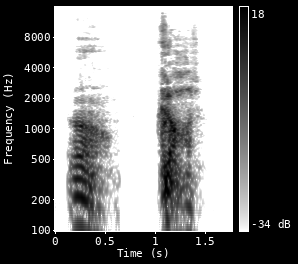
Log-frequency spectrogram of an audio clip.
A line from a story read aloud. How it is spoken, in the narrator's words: muttered Zaphod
